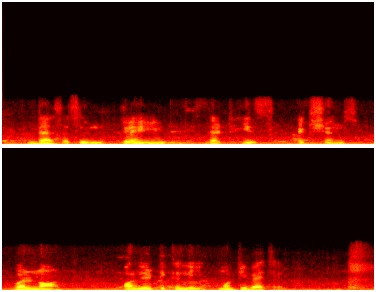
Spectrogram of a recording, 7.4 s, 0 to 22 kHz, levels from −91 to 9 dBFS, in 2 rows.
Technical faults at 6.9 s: AMR rate drop

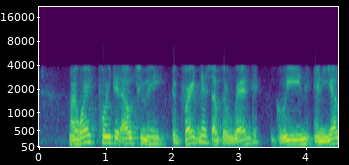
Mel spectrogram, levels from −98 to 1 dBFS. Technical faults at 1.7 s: none

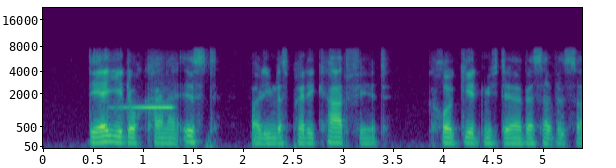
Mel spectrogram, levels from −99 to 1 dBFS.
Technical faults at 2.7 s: one channel drops out

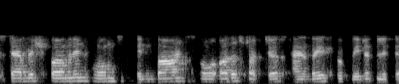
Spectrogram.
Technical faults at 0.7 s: tandem speech coding

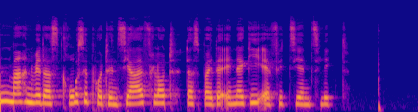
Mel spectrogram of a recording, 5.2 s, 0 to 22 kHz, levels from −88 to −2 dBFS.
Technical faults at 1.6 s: none

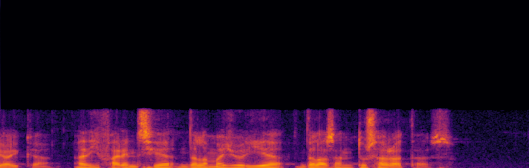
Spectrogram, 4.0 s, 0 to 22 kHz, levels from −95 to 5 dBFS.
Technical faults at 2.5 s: none

